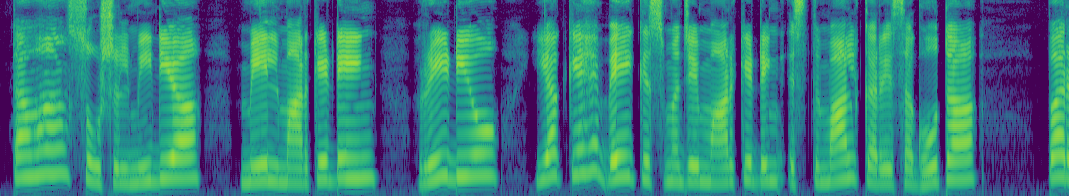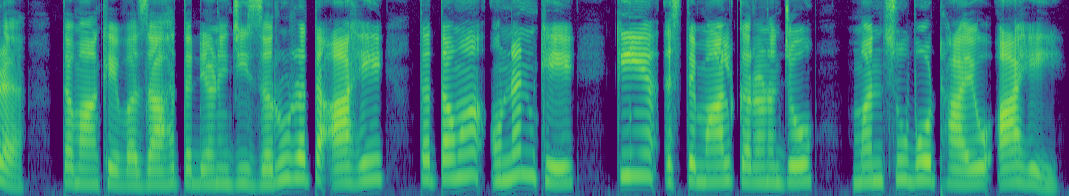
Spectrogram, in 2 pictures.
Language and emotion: Sindhi, neutral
